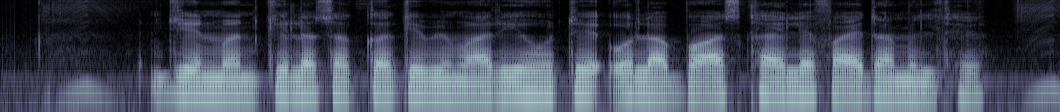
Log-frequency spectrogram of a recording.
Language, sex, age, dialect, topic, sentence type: Chhattisgarhi, male, 46-50, Eastern, agriculture, statement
